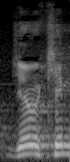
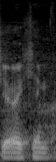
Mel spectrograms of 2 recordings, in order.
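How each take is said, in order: First: It is said in a normal voice. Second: It is said in a deep voice. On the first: The speaker calls it wrong. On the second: The speaker calls it right.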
